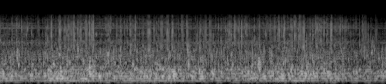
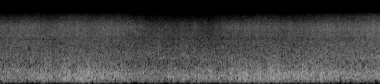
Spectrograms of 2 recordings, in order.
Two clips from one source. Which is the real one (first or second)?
second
